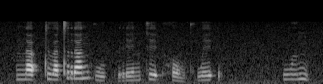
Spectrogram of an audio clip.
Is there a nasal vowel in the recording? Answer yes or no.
no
